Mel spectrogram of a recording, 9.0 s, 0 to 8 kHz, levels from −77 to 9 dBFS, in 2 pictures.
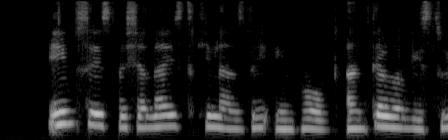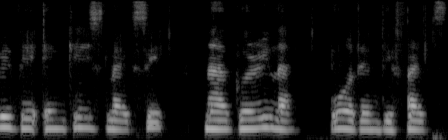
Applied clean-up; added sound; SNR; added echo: neural mask model DeepFilterNet 3.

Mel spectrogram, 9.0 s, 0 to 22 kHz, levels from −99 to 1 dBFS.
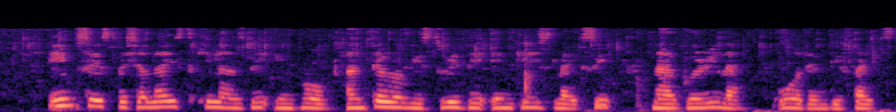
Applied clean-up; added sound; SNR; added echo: classical method WPE with log-MMSE.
